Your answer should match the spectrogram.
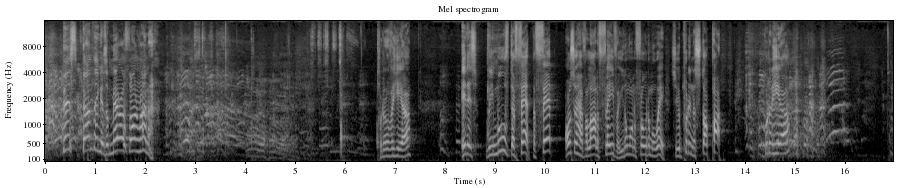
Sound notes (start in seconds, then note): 13.9 audience laughing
